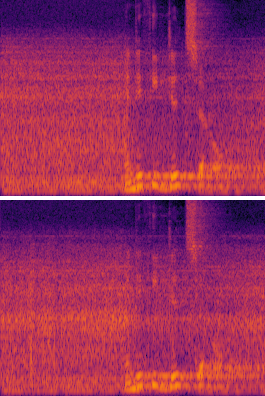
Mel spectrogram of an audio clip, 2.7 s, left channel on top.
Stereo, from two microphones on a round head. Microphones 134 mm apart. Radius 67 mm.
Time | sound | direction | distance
1.2 | a man speaking | 20° left (ahead or behind) | 1.1 m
